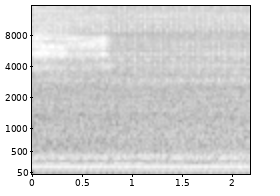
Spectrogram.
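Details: 2023 Kia Sportage after replacing the faulty intake camshaft variable valve timing gear, timing chain and tensioner: steady, low, even idle hum with no ticking or rattle; some hydraulic lifters still filling with oil.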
